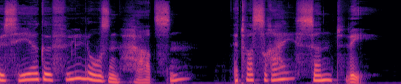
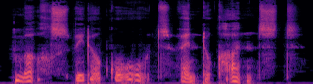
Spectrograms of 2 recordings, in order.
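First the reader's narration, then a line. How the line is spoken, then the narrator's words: Very quiet old woman. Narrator (German): sagte die Alte noch ganz leise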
